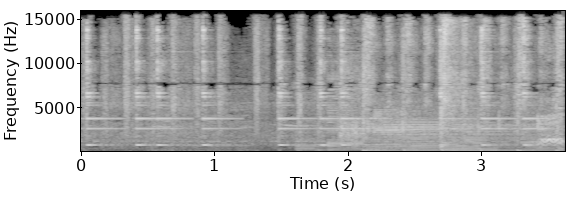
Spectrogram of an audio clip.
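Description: A goat lets out a long, wavering, nasal bleat that rises and falls in pitch, following a run of steady, evenly spaced clinking taps like a small bell.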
